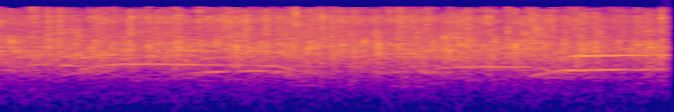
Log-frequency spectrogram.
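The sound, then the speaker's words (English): A crowd applauds steadily and loudly throughout, with a few high, sliding Arsenio Hall-style whoops rising above the clapping partway through and again near the end. “And judging by your applause and your weird Arsenio Hall whoop that you just did, judging by that, that means a lot of you in here do that shit, right?”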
